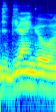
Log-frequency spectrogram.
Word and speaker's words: Django: Then Django on Django. – Fucking up. And then D is silent. I know that.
